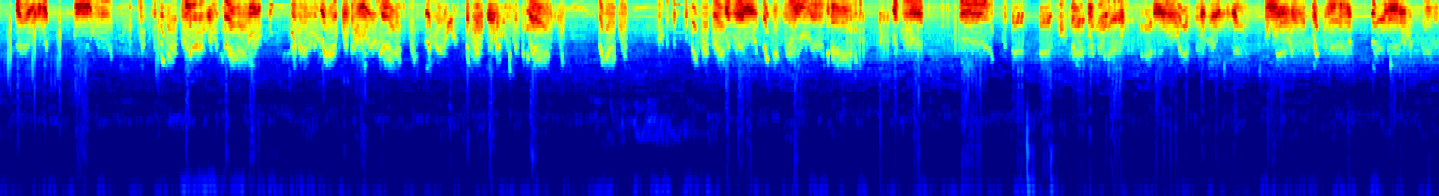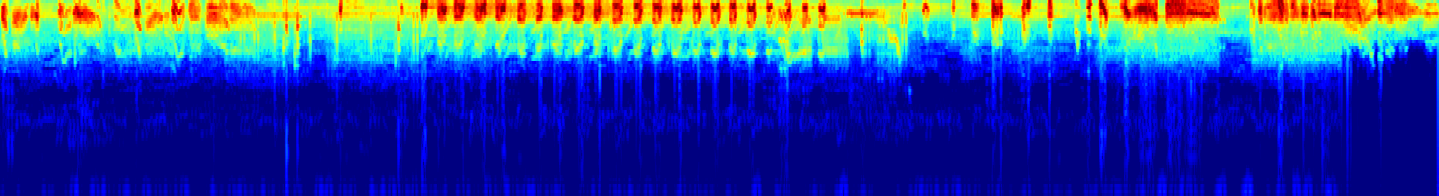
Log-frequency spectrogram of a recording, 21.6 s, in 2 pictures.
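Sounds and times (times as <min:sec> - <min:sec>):
swiftlets twittering: 0:00.0 - 0:21.3.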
